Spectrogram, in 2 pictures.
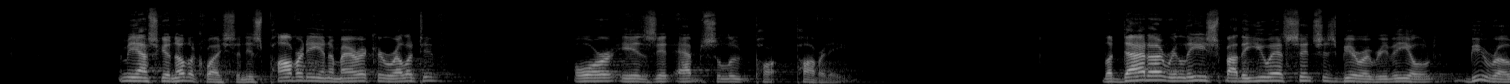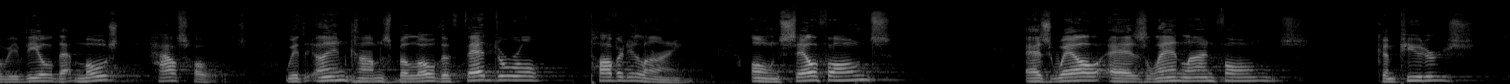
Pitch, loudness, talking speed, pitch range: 155 Hz, -34 LUFS, 95 wpm, 135-175 Hz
